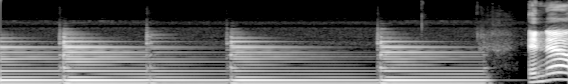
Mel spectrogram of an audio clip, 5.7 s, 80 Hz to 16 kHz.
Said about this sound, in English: Take your middle finger and press down on the 3rd fret, and see if you can get the C note to come out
